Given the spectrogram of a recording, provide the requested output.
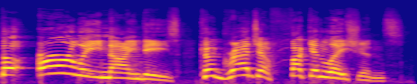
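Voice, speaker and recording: Male reviewer, lively swooping delivery, sarcastic and profane rants. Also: extremely high pitch, slow. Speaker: anime reviewer.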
